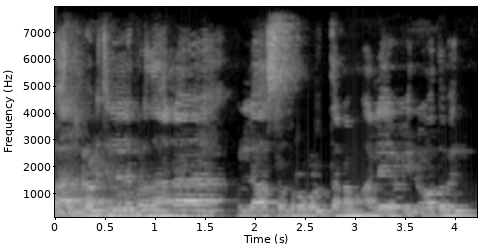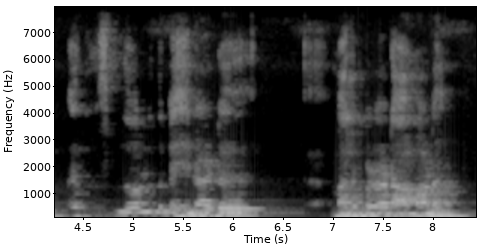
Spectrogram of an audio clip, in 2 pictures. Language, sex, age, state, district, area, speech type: Malayalam, male, 60+, Kerala, Palakkad, rural, spontaneous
